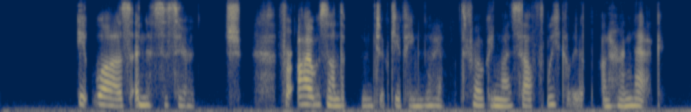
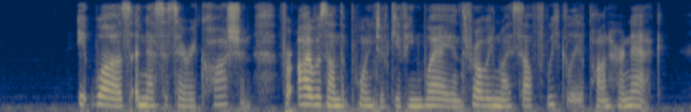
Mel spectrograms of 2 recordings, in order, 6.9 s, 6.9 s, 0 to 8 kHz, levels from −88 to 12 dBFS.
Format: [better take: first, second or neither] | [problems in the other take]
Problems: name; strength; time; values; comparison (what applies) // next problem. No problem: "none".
second | noise reduction (neural diffusion model UNIVERSE++)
